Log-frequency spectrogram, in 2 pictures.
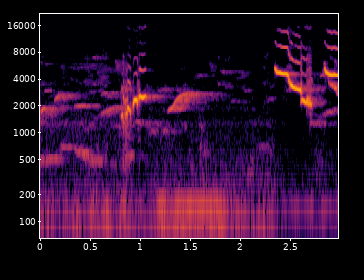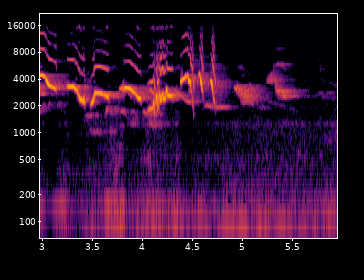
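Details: Young oriental magpie-robin under training, singing keenly and unloading learned fill-in phrases. A few soft slurred whistles, a brief pause, then a rapid cascade of sharp, descending whistles and chips.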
